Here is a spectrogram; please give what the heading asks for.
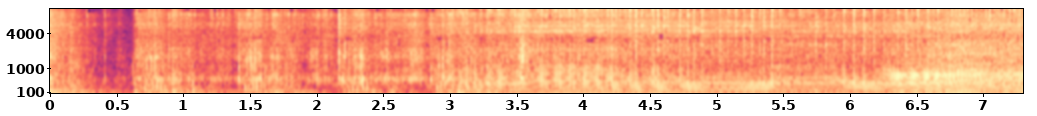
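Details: Shindaiwa DH230 gas hedge trimmer that would not start, after carburetor and fuel line replacement and priming; fires and revs to a smooth, steady high buzz with no sputtering, running properly.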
